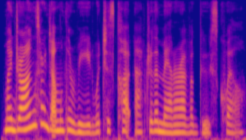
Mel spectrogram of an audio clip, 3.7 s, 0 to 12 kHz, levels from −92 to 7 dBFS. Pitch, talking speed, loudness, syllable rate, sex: 220 Hz, 275 wpm, -20 LUFS, 6.2 syllables/s, female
